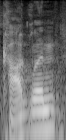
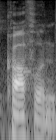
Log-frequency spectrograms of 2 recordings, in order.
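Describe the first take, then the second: First: The name is said with the Irish pronunciation. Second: The name is said just as it is spelled. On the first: "the Irish pronunciation is Coughlin" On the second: "spelled phonetically"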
